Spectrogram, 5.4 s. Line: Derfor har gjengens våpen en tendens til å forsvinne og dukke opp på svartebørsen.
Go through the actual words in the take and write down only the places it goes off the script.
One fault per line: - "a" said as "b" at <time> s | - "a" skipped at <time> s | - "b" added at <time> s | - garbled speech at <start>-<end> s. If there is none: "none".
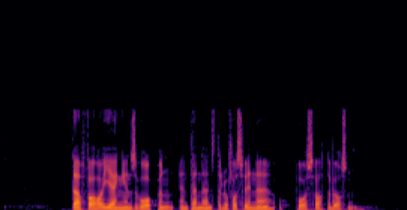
- "og dukke" skipped at 3.5 s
